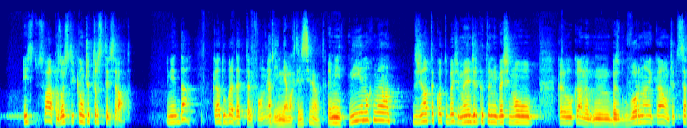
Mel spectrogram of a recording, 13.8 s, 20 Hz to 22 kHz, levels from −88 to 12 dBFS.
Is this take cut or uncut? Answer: uncut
